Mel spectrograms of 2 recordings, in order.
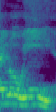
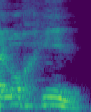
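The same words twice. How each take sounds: First: Elohim with the h dropped, as elo-IM; "Elohim" without any throaty sound before the last vowel; wrong pronunciation. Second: Elohim with a throaty h, as elo-KHIM; "Elohim" drawn out with an audible guttural h; correct pronunciation. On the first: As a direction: say "Elohim" with a silent h, vowels running together. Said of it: "Observe que não é Elohim". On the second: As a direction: say "Elohim" slowly, rasping the h before the final syllable. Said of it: "Observe que não é Elohim, é Elohim". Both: Shown as a demonstration.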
